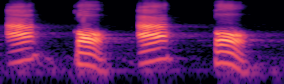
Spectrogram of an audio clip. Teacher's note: enggak usah dibuletin karena memang enggak pakai bulat bibir. Qo biasa aja.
